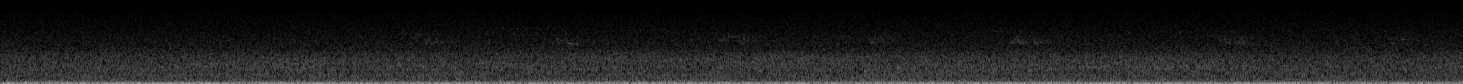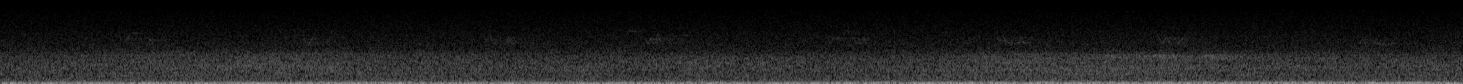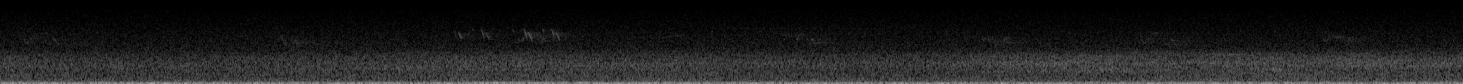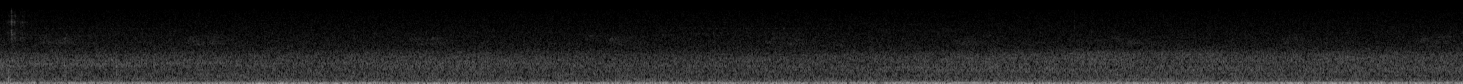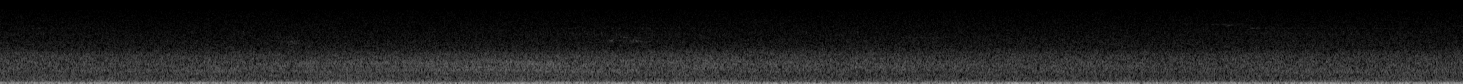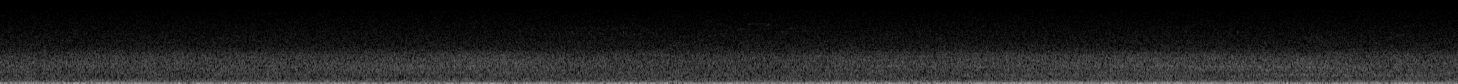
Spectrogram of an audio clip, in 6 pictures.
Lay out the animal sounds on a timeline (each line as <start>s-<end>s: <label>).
4.1s-26.7s: Red-eyed Vireo (Vireo olivaceus)
29.5s-65.1s: Red-eyed Vireo (Vireo olivaceus)
33.6s-35.0s: Ovenbird (Seiurus aurocapilla)
70.2s-71.2s: Brown Creeper (Certhia americana)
